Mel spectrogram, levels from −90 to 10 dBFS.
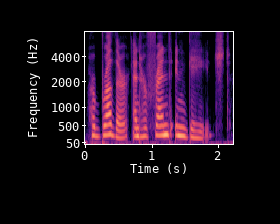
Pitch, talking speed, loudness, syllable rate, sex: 220 Hz, 160 wpm, -17 LUFS, 4.3 syllables/s, female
